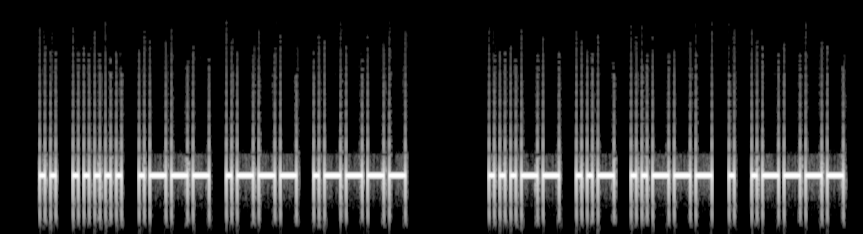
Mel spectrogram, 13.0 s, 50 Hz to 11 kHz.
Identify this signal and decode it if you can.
Morse code, heard as a keyed tone, about 15 wpm, 800 Hz. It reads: I5JJ1 3U2E1
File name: CW / DET / 1 9 1500C S C 14wpm 3245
